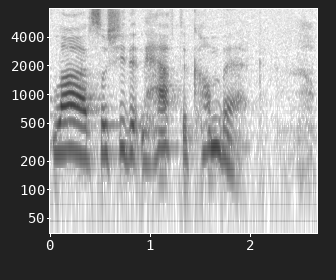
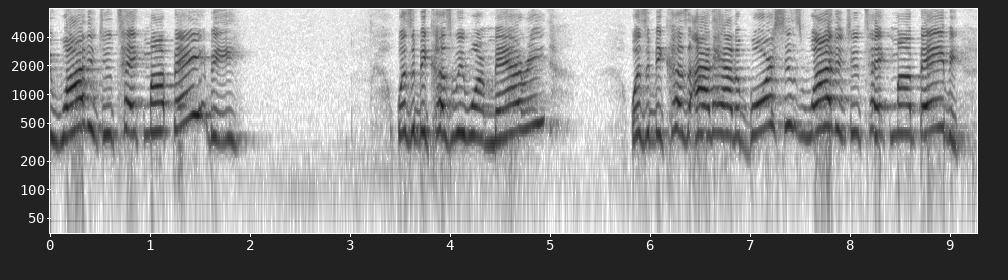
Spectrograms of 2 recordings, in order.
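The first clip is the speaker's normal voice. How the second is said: louder, higher angry questions at God; angry demand; 7 semitones higher, 8 dB louder than usual. Retold or imitated. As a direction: confront God, furious and hurt. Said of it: "I was angry".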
